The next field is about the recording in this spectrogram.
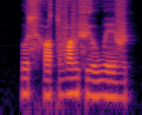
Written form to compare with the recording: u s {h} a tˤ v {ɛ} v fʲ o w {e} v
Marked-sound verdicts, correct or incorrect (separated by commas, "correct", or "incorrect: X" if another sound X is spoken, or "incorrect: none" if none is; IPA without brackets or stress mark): correct, correct, correct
